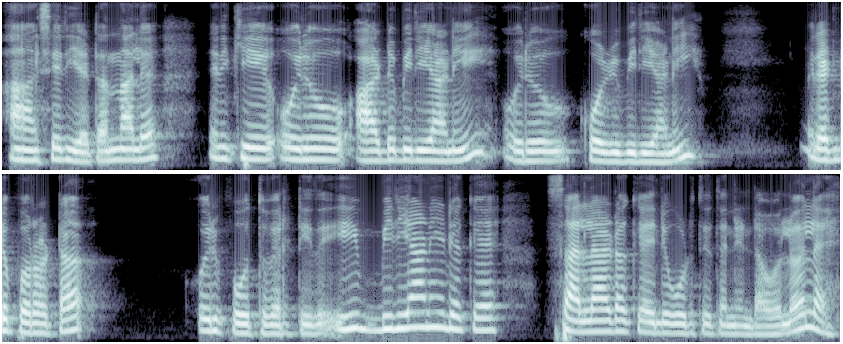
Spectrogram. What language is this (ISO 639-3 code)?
mal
